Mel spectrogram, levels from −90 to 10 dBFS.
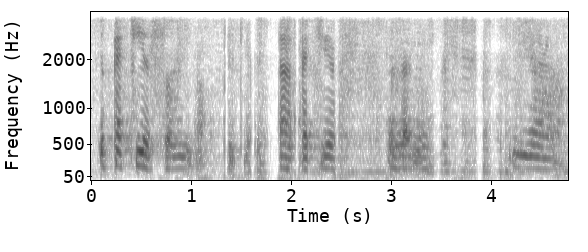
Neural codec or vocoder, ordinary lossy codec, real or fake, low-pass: codec, 44.1 kHz, 3.4 kbps, Pupu-Codec; AAC, 32 kbps; fake; 3.6 kHz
